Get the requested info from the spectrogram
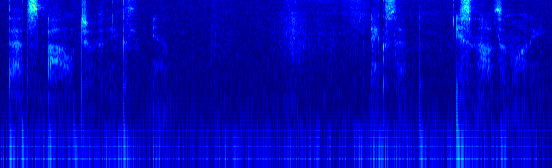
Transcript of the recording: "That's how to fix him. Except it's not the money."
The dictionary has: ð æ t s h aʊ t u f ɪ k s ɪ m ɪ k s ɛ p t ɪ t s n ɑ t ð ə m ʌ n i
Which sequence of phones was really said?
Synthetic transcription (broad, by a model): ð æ t s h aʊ t u f ɪ k s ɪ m ɪ k s ɛ p t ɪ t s n ɑ t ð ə m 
